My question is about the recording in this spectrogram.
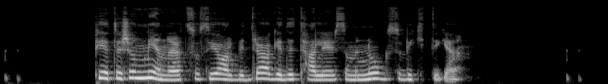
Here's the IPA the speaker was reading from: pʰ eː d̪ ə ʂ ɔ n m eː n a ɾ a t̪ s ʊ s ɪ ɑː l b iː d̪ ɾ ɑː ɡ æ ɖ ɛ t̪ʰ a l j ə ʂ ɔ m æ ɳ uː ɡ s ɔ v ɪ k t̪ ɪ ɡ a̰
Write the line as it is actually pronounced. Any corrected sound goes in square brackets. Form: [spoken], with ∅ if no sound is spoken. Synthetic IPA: pʰ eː [t̪] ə ʂ ɔ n m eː n a ɾ a t̪ s ʊ s ɪ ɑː l b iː d̪ ɾ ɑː ɡ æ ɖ ɛ t̪ʰ a l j ə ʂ ɔ m æ ɳ uː ɡ s ɔ v ɪ k t̪ ɪ ɡ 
